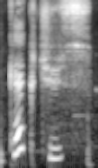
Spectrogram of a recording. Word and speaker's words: cactus: dans des cas particuliers nous avons le s qui se prononce à la fin comme un fils un sens un cactus un consensus aux pays bas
